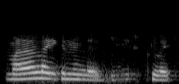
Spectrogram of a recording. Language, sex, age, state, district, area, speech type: Bodo, female, 18-30, Assam, Chirang, rural, conversation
